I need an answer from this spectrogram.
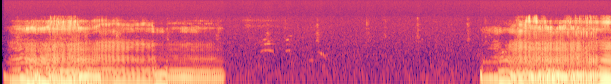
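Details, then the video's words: Sleeping Labrador Retriever snoring very loudly, like a human; two long low rumbling snores with a buzzy rattling texture, separated by about five seconds of quiet indoors. "Лабрадор храпит как человек.Очень громко"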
